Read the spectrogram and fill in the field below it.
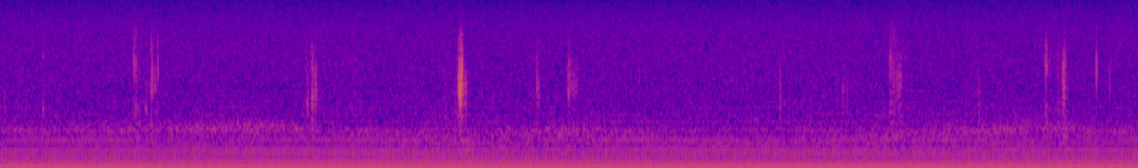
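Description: Footsteps scuff on dry dirt close by.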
